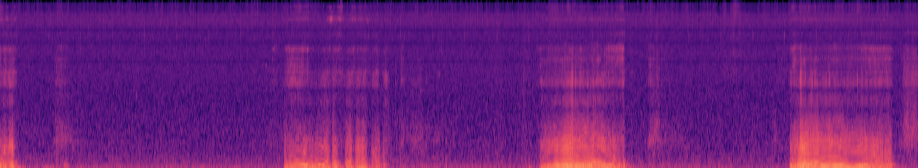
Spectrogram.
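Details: Pet dog asleep and snoring, three long rumbling snore bouts of about two seconds each, spaced roughly five seconds apart, low and rattly, with quiet breathing pauses between them.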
